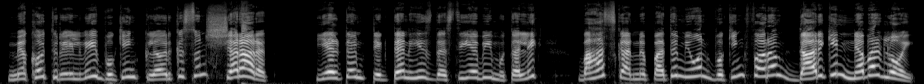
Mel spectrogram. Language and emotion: Kashmiri, angry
